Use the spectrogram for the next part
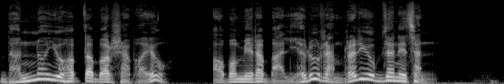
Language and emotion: Nepali, happy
